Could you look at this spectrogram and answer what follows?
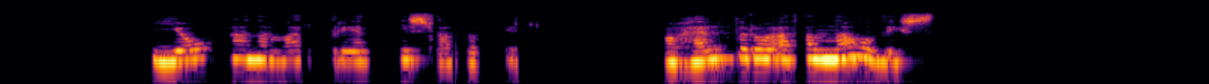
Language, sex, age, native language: Icelandic, female, 30-39, Polish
